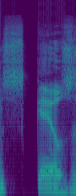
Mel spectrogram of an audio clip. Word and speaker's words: Scales: I don't recall how many followers you have, but a guy I met on TikTok named Sebastian Scales. Is that how you say your last name? – Yeah, scales like a fish.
